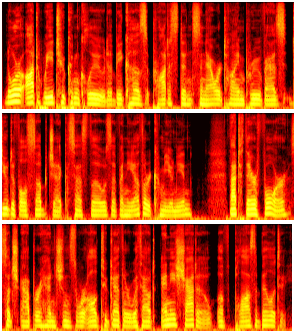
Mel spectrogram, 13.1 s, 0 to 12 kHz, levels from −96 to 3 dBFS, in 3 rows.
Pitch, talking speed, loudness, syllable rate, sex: 110 Hz, 140 wpm, -21 LUFS, 5.2 syllables/s, male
